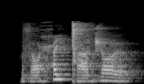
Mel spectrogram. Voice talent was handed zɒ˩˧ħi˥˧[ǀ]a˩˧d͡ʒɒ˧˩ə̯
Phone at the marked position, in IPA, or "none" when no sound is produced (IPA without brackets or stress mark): ǀ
